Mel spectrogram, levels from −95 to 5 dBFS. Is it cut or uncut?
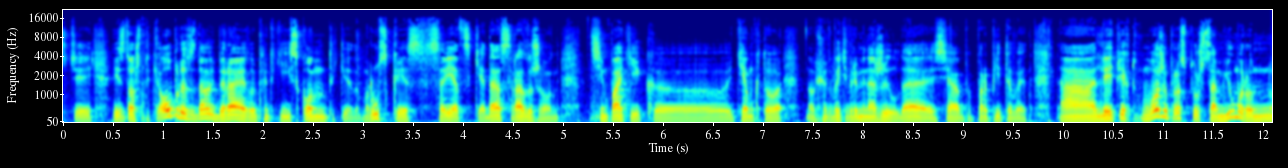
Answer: uncut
